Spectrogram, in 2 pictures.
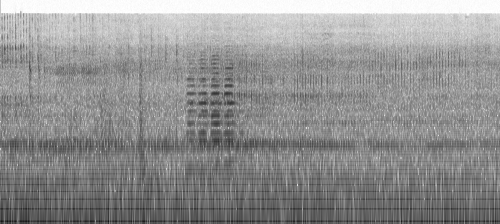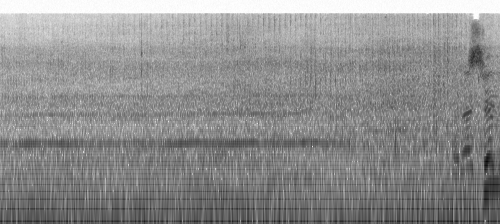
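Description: Roadside traffic: a steady low engine rumble, with a short vehicle horn toot about two seconds in.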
